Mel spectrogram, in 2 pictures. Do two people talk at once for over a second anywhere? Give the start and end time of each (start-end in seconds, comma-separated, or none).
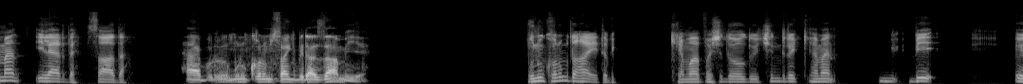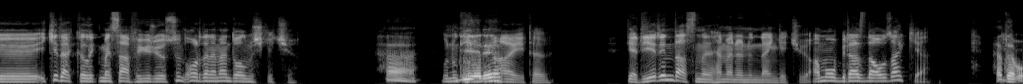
none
